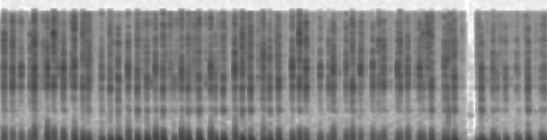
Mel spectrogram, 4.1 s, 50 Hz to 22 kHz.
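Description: An empty, light, pale wooden square tube box (a small hollow open-ended tube) is tapped rapidly with fingertips and nails while held close to the microphone. The result is a dense, uneven stream of quick, dry, low knocks with short clicky ticks on top, each dying away almost instantly. There is a brief silent gap near the 3.5-second mark.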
